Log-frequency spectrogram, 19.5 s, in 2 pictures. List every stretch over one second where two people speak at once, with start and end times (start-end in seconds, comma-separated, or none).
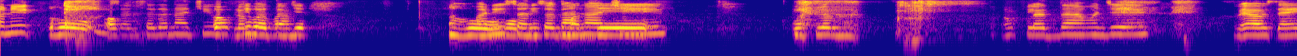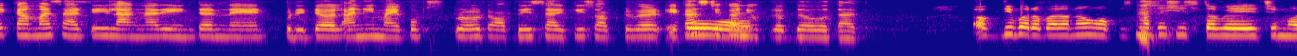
3.6-4.8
